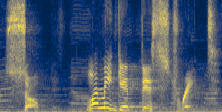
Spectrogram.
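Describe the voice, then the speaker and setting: A woman's voice: high-pitched, huge pitch swings, slow pace, gravelly, fairly bright tone, faint music behind, full character voice. A woman playing an incredulous, sardonic crypt colleague in a comic horror audio drama, speaking pointedly. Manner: pointed, incredulous, piling up adjectives.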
